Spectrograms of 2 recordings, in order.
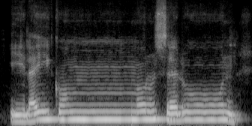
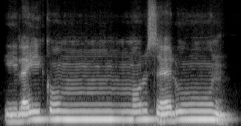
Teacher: Meme number one, meme number two. Meme number one is always with sukun, and meme number two will have a shadda on it, shadda quality. So both of them become one. They are merged. There is idgham. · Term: Idgham shafawi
